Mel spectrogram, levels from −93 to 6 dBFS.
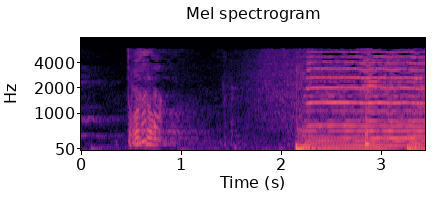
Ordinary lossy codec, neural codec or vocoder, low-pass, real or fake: MP3, 24 kbps; codec, 44.1 kHz, 7.8 kbps, DAC; 7.2 kHz; fake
